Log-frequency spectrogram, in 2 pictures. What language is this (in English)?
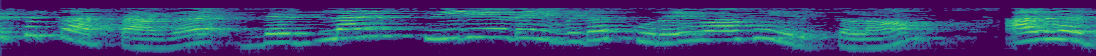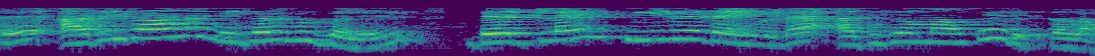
Tamil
